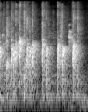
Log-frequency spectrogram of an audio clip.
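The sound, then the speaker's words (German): Applause from a small group of fellow participants in a comedy workshop course, with a handful of hands clapping in a loose, overlapping patter. The sound is moderately loud, and no one speaks over it. “ich war jedenfalls immer froh, wenn mir die Kollegen im Kurs etwas Applaus schenkten.”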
